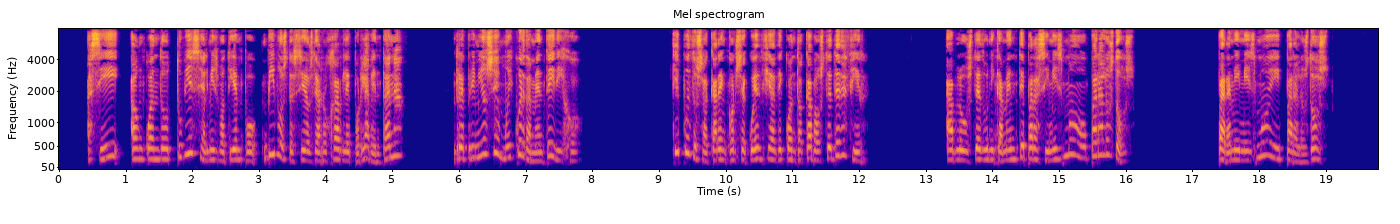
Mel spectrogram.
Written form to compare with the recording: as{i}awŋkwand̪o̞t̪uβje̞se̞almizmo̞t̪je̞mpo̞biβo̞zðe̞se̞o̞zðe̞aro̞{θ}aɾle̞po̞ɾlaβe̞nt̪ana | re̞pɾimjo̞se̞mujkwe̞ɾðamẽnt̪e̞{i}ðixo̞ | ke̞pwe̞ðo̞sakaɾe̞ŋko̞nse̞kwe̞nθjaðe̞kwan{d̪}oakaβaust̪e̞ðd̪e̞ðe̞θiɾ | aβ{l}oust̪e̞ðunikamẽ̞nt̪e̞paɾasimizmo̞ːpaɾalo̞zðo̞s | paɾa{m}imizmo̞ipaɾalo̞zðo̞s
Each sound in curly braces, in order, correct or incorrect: correct, incorrect: x, correct, incorrect: t̪, correct, correct

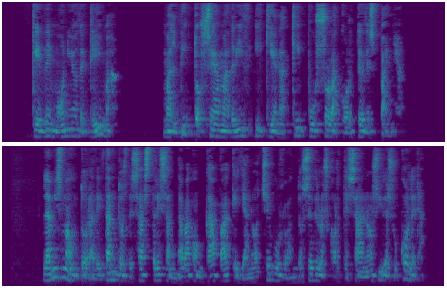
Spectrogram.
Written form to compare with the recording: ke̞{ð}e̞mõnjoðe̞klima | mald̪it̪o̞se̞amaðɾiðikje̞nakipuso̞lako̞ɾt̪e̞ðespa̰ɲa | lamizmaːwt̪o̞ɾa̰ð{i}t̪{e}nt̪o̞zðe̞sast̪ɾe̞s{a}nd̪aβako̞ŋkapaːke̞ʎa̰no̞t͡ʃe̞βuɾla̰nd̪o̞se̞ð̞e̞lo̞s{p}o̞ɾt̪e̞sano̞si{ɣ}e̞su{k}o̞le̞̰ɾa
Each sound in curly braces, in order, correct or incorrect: correct, incorrect: e, incorrect: a, correct, incorrect: k, incorrect: ð, correct

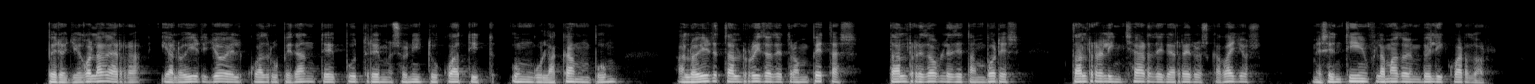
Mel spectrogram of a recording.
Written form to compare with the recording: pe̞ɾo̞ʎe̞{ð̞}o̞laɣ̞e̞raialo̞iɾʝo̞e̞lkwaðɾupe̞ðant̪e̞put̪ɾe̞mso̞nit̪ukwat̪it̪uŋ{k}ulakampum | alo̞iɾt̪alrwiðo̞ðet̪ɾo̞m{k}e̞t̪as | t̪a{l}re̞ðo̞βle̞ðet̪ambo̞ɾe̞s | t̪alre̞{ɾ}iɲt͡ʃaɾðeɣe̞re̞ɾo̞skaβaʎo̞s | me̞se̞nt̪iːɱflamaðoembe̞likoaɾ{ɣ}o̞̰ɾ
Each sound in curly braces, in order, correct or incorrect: incorrect: ɣ̞, incorrect: ɡ, incorrect: p, correct, incorrect: l, incorrect: ð

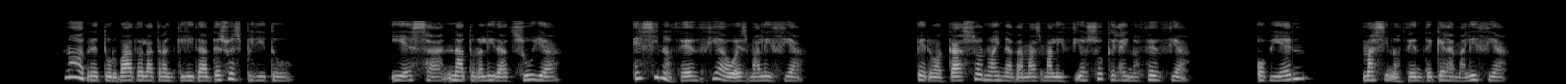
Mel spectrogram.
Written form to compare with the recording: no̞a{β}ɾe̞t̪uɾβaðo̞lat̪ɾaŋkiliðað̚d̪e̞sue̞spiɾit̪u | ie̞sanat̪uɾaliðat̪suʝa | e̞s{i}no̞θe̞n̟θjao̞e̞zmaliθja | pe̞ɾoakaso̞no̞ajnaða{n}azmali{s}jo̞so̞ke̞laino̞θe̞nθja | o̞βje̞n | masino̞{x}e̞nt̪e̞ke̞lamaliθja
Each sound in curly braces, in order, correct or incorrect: correct, correct, incorrect: m, incorrect: θ, incorrect: θ

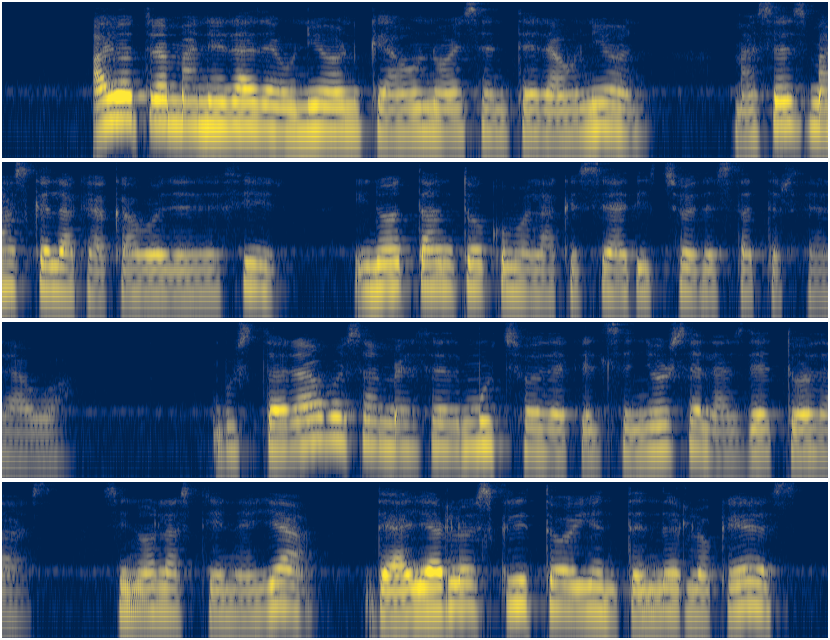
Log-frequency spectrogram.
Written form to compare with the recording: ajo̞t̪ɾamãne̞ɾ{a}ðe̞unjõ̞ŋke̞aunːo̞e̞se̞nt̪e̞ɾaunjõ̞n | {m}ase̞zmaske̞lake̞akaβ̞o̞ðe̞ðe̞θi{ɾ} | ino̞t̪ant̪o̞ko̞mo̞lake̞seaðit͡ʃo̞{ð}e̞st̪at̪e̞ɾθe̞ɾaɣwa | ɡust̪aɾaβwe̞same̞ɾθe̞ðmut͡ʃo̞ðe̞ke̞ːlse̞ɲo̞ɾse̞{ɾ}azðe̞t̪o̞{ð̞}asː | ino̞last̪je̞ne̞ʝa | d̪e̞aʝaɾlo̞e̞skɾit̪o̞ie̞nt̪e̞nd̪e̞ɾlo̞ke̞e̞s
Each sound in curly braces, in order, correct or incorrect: correct, correct, correct, correct, incorrect: l, correct

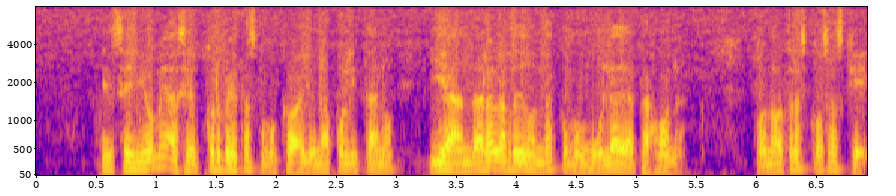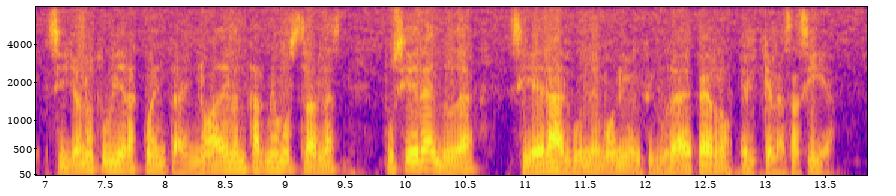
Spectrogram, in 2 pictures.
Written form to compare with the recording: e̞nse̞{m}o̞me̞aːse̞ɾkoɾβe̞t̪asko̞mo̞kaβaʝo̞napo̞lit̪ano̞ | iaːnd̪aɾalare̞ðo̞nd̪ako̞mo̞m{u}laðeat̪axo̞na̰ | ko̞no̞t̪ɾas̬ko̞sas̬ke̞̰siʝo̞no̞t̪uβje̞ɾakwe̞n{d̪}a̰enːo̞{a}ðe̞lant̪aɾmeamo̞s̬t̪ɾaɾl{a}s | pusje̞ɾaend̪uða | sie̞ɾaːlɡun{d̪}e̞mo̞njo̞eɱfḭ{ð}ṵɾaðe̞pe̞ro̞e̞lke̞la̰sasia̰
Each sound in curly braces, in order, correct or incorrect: incorrect: ɲ, correct, incorrect: t̪, correct, correct, correct, incorrect: ɣ

